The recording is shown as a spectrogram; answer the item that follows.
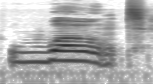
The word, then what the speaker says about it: won't: same pronunciation for won't make sure you are opening your mouth for the Oh sound won't so tonight I won't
